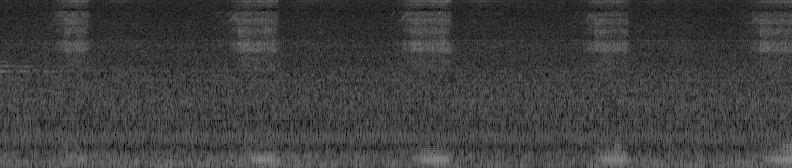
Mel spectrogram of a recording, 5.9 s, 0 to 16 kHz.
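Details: A sleeping French Bulldog snores loudly. Raspy breaths come in regular bursts about every 1.3 seconds, each carrying a short nasal whistling tone, over a steady low background hum.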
